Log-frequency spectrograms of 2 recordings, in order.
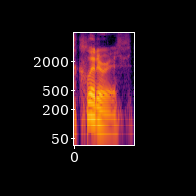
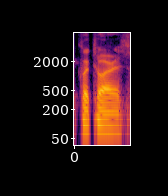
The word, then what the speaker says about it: clitoris: I know it's clitoris, and I always say clitoris. I don't know because it rhymes with lavoris, which you use after licking the clitoris.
